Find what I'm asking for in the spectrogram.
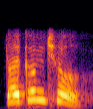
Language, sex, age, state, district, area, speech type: Kashmiri, male, 30-45, Jammu and Kashmir, Ganderbal, rural, conversation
